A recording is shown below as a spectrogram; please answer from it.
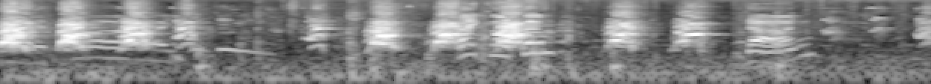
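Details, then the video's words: Belgian Malinois named Psycho barks repeatedly and evenly, roughly twice per second, with wavering whine-like tones between barks during training commands such as yes and sit. "My Belgian Malinois Psycho"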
